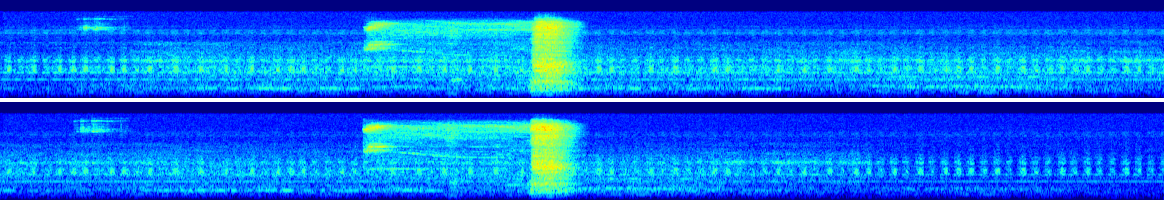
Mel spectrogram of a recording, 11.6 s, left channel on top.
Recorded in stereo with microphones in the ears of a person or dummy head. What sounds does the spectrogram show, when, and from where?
0.7 s a chime: 65° right (ahead or behind), 5 m
3.6 s a drill: 80° right, 7.5 m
